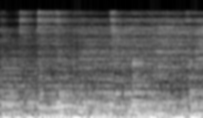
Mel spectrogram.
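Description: Live rock band playing an instrumental passage: guitars over a steady low bass, with a few brief low thumps about three-quarters of a second, a second and a half and nearly two seconds in.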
